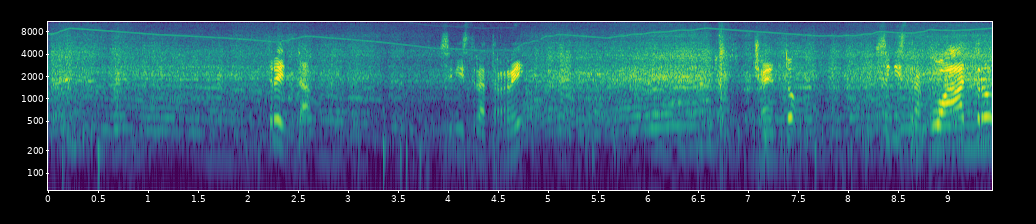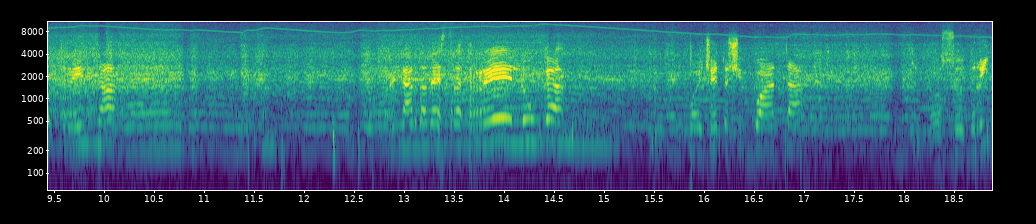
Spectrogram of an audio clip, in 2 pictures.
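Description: A rally car engine roars and revs hard up and down through the gears, heard from inside the car.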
